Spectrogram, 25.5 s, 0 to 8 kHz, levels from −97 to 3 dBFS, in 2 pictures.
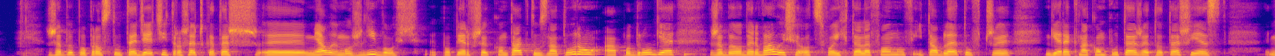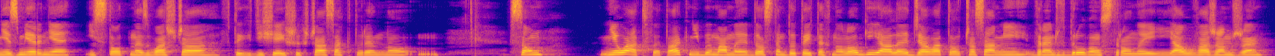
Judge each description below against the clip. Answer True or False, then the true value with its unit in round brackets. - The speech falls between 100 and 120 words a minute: False (145 wpm)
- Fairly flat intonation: True (2.3 semitones)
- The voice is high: True (230 Hz)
